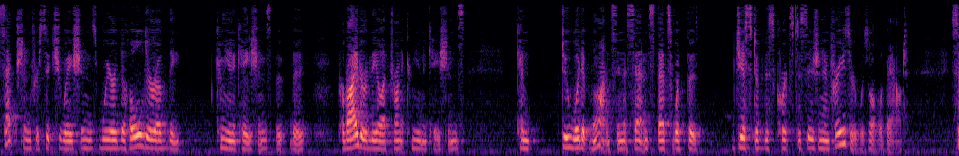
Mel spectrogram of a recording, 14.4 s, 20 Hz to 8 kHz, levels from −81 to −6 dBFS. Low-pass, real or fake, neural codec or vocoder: 7.2 kHz; real; none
